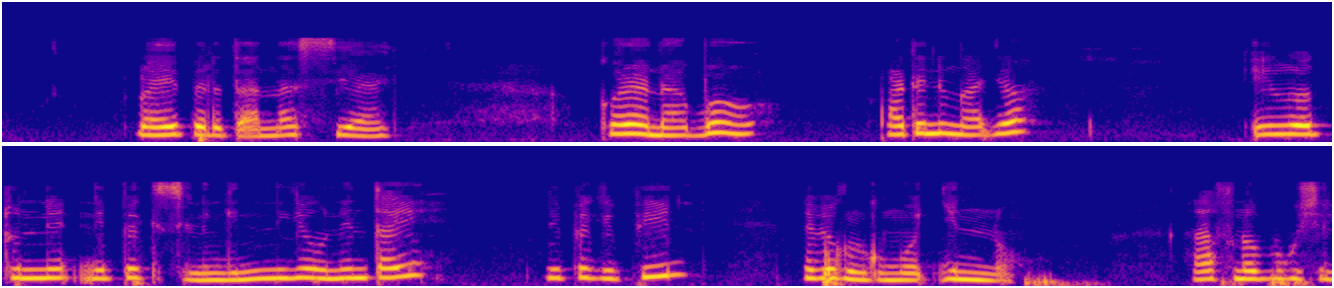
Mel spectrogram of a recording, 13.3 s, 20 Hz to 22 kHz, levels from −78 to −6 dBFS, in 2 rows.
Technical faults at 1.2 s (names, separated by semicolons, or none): Nellymoser compression; pre-echo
